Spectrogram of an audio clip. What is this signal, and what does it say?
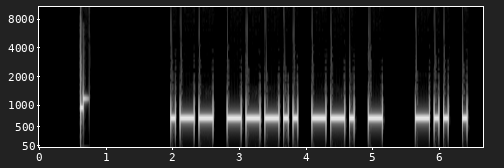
Morse code, heard as a keyed tone, about 17 wpm, 700 Hz. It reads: W8GT DE
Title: USA Callsign DE Callsign - 4 Characters - 17wpm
